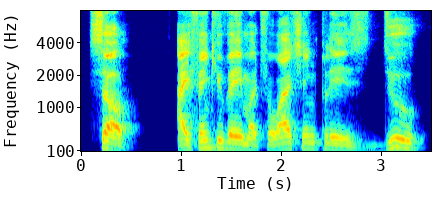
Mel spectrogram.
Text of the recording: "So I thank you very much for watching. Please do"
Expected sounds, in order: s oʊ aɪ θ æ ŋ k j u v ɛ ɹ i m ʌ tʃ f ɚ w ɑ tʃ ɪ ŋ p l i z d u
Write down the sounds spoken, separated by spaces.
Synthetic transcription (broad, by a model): s oʊ aɪ θ æ ŋ k j u v ɛ ɹ i m ʌ tʃ f ɚ w ɑ tʃ ɪ ŋ p l i z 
